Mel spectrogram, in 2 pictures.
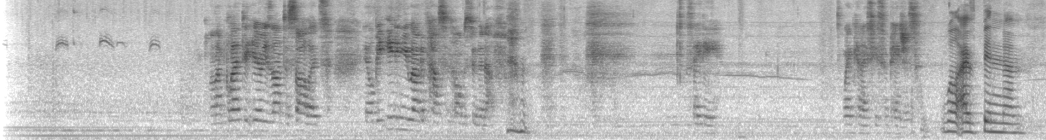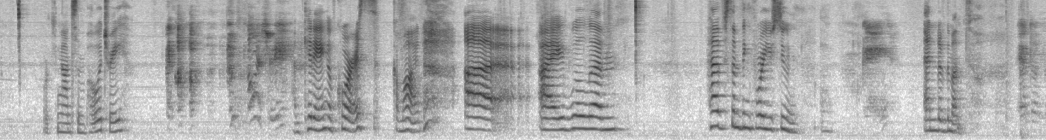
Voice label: voice demo; mother of invention short film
